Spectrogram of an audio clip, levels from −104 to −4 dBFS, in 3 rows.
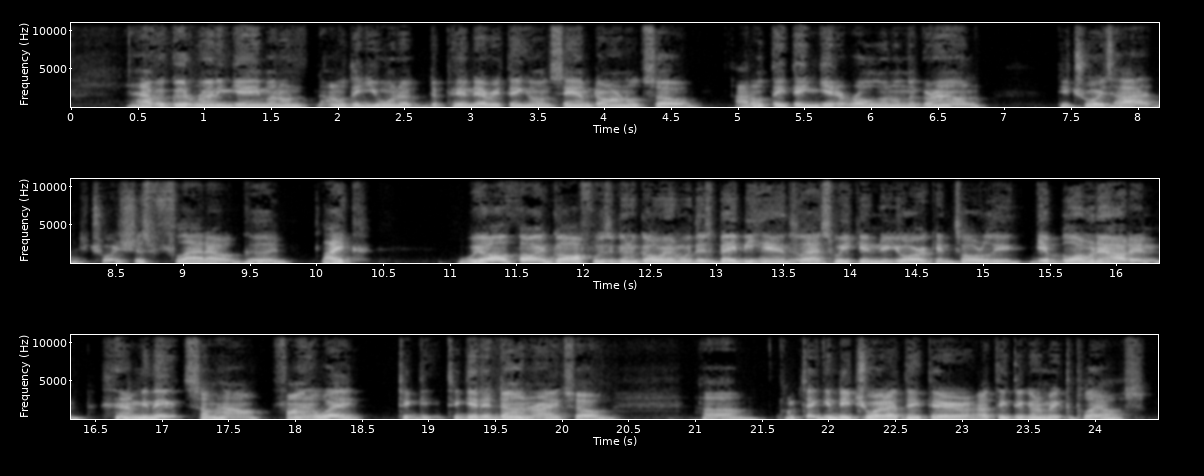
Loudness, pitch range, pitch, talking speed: -25 LUFS, 130-150 Hz, 140 Hz, 225 wpm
